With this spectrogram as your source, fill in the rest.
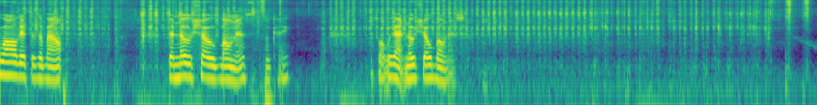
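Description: A coin scratches across a lottery ticket.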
